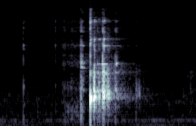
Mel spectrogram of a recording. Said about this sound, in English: So if you take one of these big king cubes, they're inch by inch by inch. Okay. And put it into the glass.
